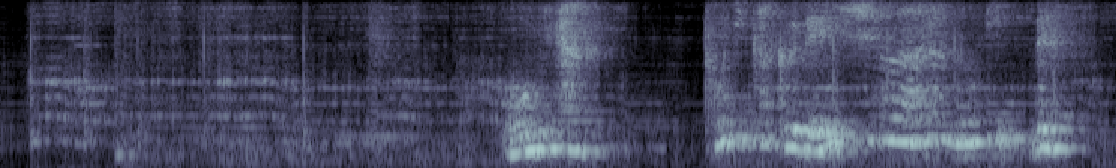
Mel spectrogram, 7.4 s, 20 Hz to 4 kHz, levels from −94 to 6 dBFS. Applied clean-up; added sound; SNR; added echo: neural separator model SepFormer DNS4.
